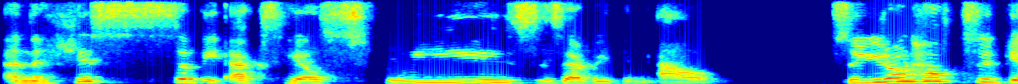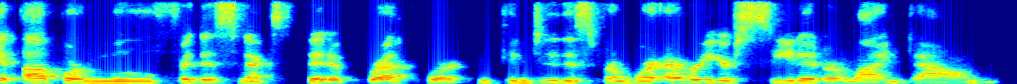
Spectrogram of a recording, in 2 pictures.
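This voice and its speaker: A woman instructor leading a slow guided breathing meditation, speaking softly and soothingly with long pauses between phrases. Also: mid-range voice, low-quality recording.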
